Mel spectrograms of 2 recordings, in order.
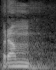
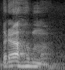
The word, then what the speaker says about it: ब्रह्म: होगा वह सही है ऐसे ही गलत तरीके से लिखा जाता है ब्रह्म जबकि सही उच्चारण होता है ब्रह्म भैरवधाम वह जो यह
